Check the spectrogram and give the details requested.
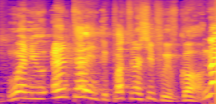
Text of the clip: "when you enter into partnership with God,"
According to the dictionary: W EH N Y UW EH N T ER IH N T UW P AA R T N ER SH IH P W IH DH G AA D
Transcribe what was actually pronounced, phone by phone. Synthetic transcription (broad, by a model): W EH N Y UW EH N T ER IH N T UW P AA T N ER SH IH P W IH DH G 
